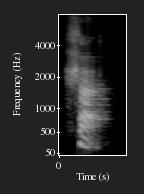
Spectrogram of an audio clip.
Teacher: the tip of the tongue is pointing up towards the palate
